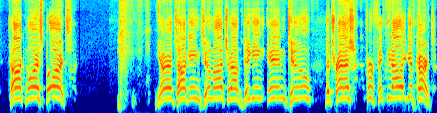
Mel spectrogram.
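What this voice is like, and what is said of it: Imitates another person's voice. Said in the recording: “my Joe Tatino impression”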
